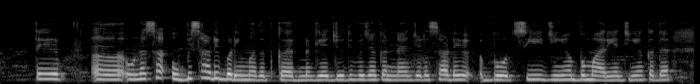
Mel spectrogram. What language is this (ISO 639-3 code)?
doi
